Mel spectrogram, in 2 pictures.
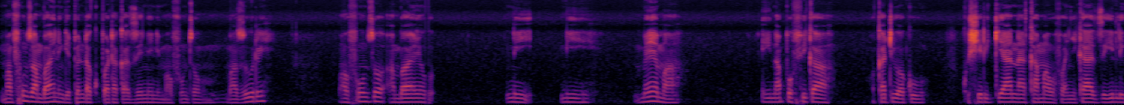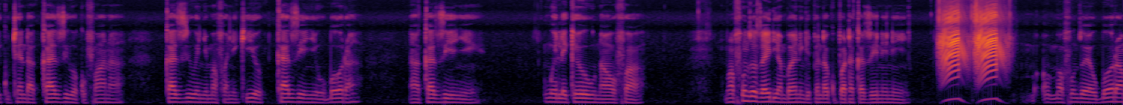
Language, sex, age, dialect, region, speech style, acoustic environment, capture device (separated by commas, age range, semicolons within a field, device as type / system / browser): Swahili, male, 18-24, Kenya - Nairobi Sheng-influenced, Kenya, focused, silence, mobile / Linux / Chrome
